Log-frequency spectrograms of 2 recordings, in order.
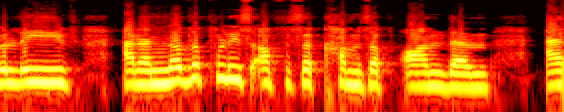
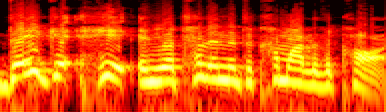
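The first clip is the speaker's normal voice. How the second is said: plain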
